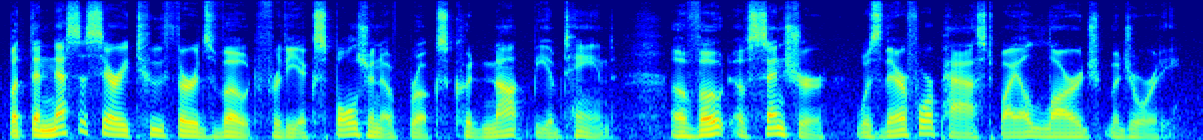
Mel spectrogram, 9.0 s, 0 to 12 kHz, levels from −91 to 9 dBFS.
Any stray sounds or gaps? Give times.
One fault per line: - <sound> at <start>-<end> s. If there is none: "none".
none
